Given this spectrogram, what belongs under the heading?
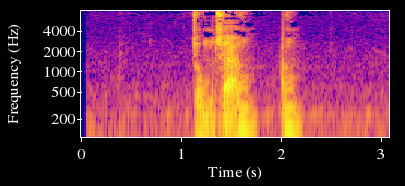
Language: Cantonese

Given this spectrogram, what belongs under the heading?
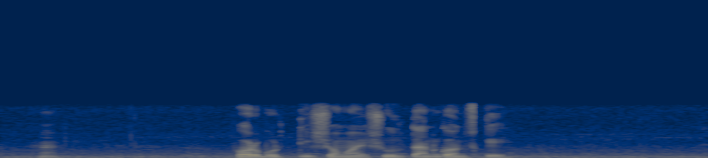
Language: Bangla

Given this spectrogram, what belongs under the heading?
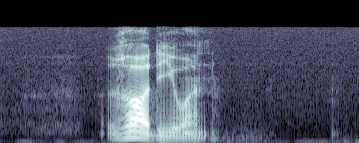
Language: Norwegian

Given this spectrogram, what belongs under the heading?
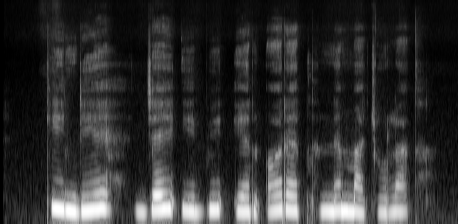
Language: Kalenjin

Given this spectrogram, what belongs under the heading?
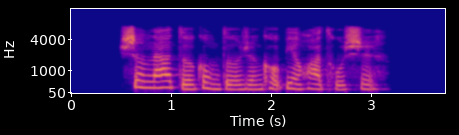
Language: Chinese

